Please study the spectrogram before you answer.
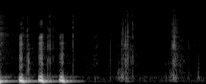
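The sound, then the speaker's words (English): Three loud crunches in quick succession as someone bites into a triangle of crunchy buttered fairy bread, followed by two softer, scattered chewing crunches with no talking. “Crunchy. It's very crunchy, isn't it?”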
